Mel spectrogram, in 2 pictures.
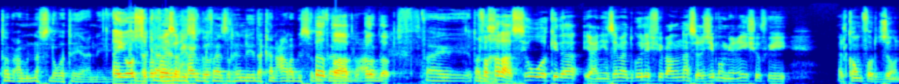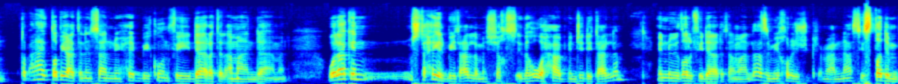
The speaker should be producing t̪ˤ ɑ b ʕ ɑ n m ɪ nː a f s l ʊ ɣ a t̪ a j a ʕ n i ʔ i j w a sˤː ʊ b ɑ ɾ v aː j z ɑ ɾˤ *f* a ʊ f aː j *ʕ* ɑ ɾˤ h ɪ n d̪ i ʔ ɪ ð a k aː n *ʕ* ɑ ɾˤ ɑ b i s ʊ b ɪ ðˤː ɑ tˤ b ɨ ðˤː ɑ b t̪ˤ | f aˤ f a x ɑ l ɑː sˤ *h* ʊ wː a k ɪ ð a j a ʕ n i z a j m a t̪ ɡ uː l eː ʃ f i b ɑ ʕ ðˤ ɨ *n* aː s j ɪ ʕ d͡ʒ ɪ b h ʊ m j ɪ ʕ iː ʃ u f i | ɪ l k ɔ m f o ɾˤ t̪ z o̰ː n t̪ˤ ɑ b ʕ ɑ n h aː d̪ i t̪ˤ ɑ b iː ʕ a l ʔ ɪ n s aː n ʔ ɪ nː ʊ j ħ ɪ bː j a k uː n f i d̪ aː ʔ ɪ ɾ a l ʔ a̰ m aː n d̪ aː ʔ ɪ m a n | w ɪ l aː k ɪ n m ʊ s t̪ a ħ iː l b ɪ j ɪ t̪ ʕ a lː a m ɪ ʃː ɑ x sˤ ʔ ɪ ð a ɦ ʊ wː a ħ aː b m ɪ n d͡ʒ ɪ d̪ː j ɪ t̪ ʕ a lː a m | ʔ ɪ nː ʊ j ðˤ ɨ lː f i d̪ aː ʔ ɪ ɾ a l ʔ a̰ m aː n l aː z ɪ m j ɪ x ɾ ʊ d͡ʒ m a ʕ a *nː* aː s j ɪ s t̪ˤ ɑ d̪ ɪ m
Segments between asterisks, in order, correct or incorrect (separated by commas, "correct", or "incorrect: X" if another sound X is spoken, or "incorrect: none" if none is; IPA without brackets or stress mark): incorrect: ħ, incorrect: z, correct, correct, incorrect: nː, correct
